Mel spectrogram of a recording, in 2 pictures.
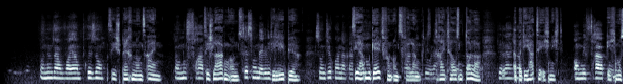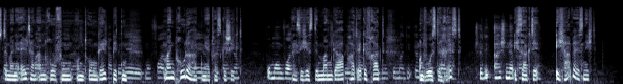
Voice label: Reportage Over Voice; Arte; Endstation Lybien; LOFT VOICES

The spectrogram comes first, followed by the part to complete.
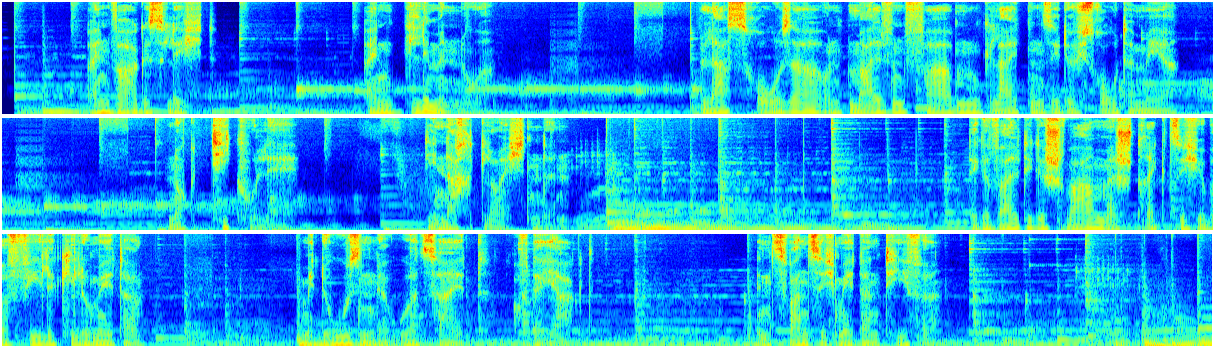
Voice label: Doku

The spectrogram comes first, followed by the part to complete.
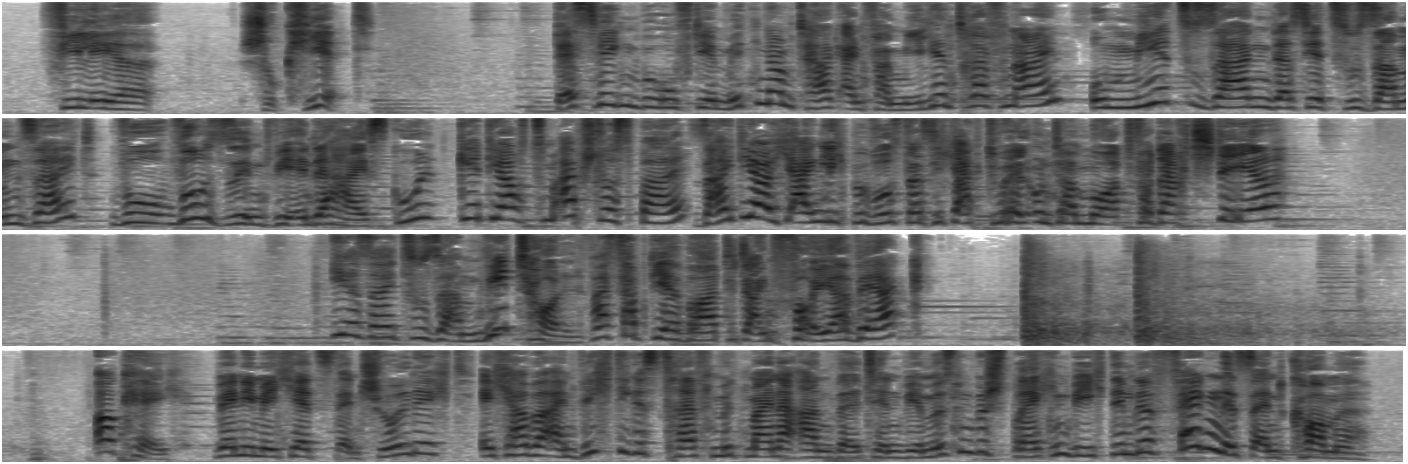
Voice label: amerik. Serie Sync

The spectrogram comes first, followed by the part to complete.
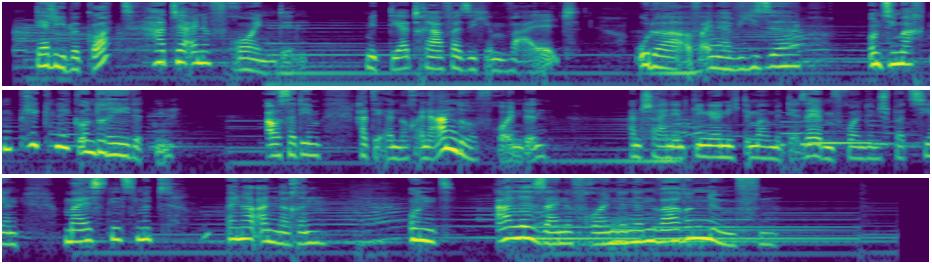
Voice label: Hörspiel

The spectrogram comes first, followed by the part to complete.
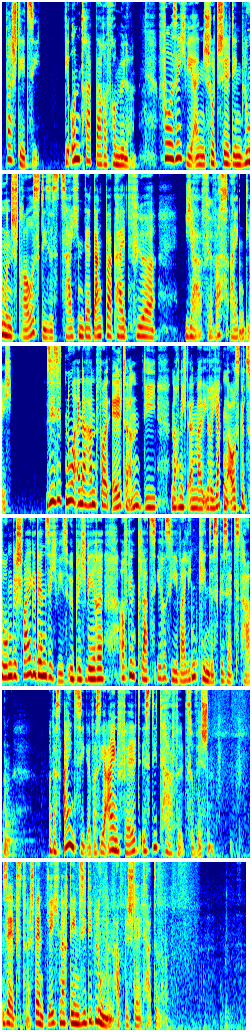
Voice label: Hoerspiel; Frau Mueller muss weg

